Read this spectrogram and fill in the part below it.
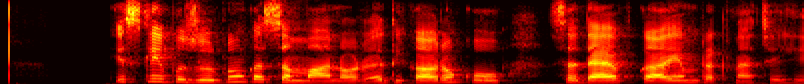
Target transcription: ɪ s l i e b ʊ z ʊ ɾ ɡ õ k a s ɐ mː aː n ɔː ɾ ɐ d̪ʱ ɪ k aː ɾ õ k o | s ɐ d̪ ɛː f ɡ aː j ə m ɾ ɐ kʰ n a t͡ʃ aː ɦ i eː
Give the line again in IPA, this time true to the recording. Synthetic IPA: ɪ s l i e b ʊ z ʊ ɾ ɡ õ k a s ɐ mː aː n ɔː ɾ ɐ d̪ʱ ɪ k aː ɾ õ k o | s ɐ d̪ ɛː f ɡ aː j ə m ɾ ɐ kʰ n a t͡ʃ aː ɦ i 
